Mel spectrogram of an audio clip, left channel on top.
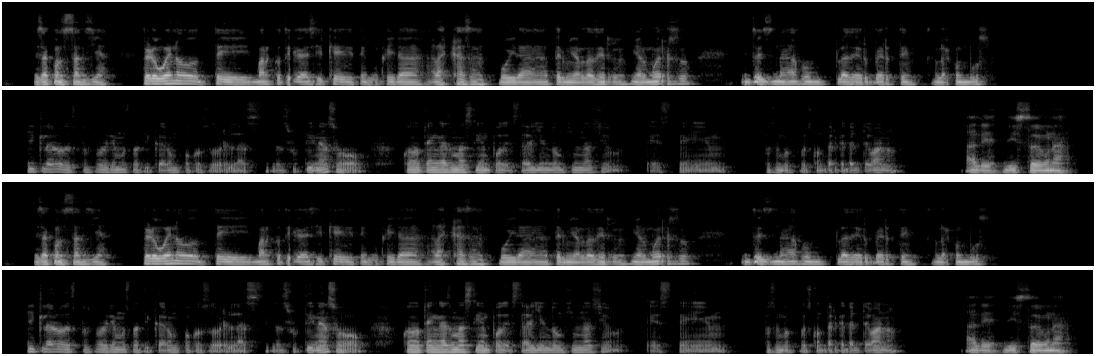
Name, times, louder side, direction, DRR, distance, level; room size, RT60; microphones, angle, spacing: voice 1, 0.3-1.1 1.4-6.9 7.4-9.9 20.6-21.6, left 1 dB, 25° left, 0.5 m, -26 dB
voice 2, 11.2-18.2 18.6-19.9, right 2 dB, 35° right, 0.9 m, -34 dB
8.7 x 6.8 x 6.3 m
head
